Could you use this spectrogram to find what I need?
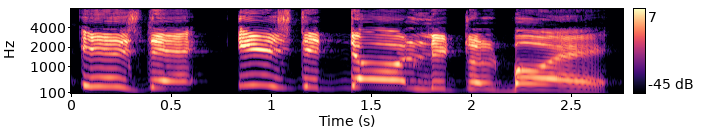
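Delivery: high-pitched, badly faked Bahamian accent; hammed-up mock Bahamian accent. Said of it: "really bad Bohemian accent".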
